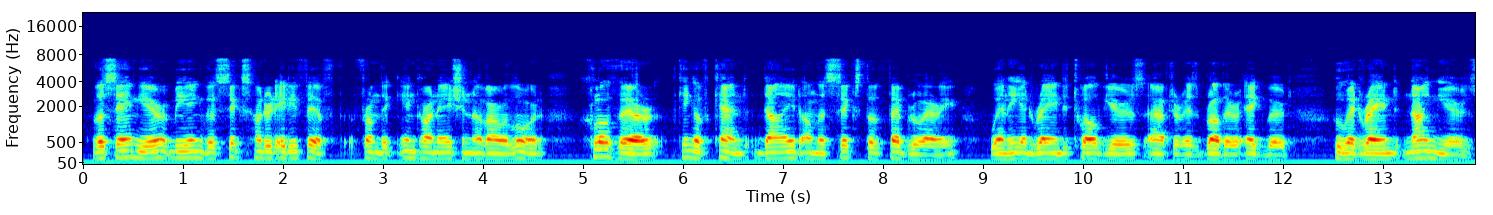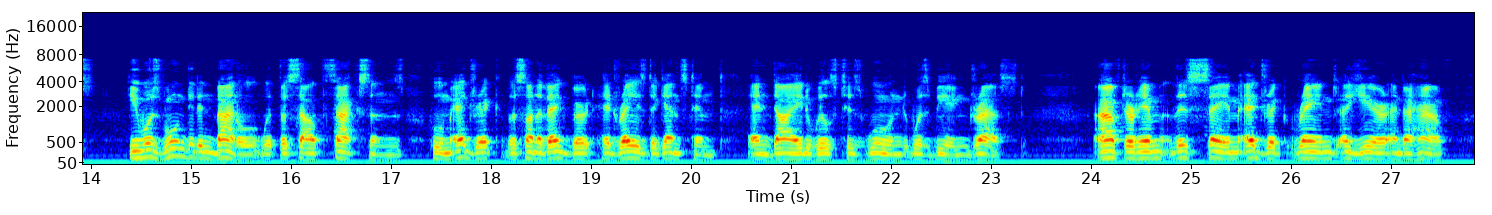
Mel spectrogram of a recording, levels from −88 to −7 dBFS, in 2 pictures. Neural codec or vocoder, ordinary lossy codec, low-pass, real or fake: none; AAC, 48 kbps; 7.2 kHz; real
